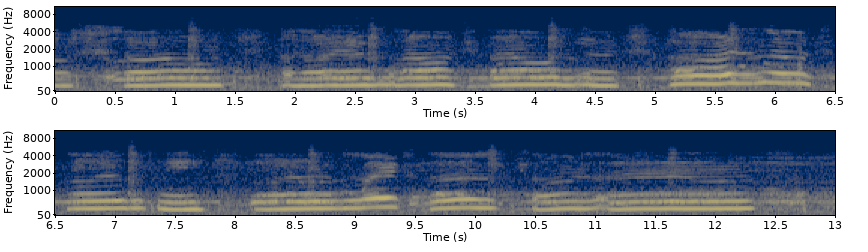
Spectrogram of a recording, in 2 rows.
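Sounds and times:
woman singing a pop ballad: 0.0s - 12.4s.

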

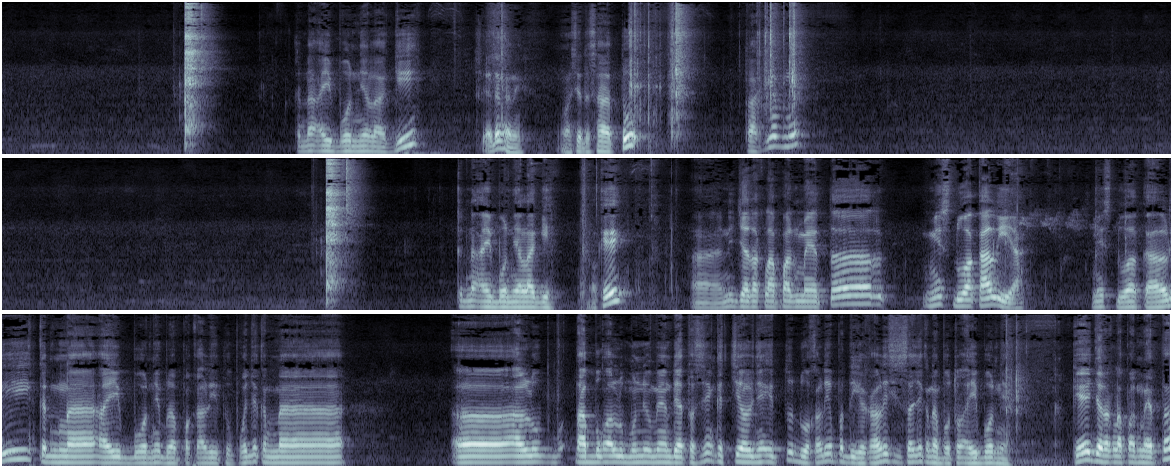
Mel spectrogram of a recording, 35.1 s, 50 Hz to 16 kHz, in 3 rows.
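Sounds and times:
airsoft gun shot: 1.8s - 2.2s, 14.9s - 15.4s.

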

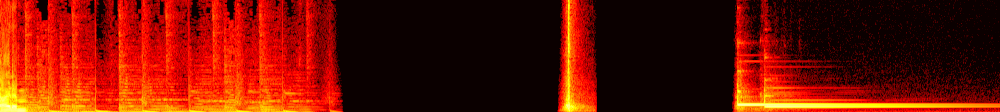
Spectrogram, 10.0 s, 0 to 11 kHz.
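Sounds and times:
two-note ding-dong chime: 7.4s - 10.0s.

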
